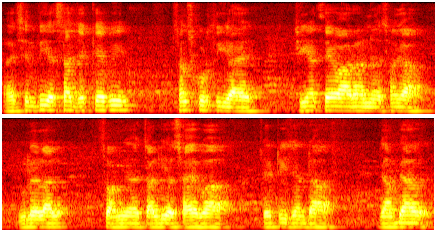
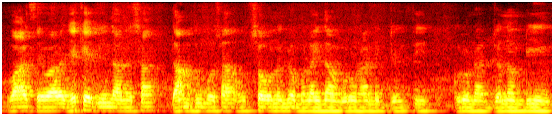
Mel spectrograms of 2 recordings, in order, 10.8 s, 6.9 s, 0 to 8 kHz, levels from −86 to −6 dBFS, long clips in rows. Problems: constant background noise, echo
